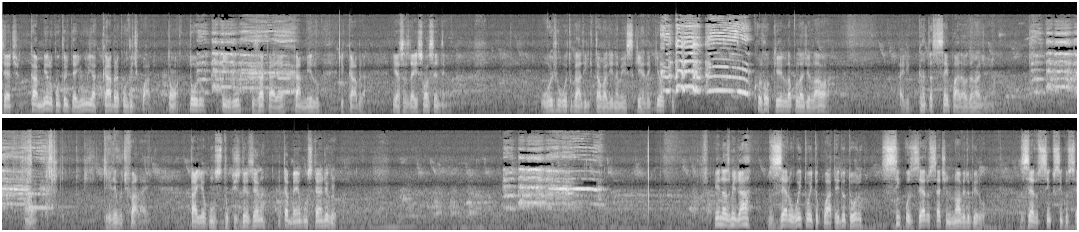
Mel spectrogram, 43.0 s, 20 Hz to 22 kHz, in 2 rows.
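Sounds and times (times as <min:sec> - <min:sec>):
rooster crowing: 0:03.8 - 0:06.1, 0:13.1 - 0:15.1, 0:20.3 - 0:22.6, 0:31.5 - 0:35.0.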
